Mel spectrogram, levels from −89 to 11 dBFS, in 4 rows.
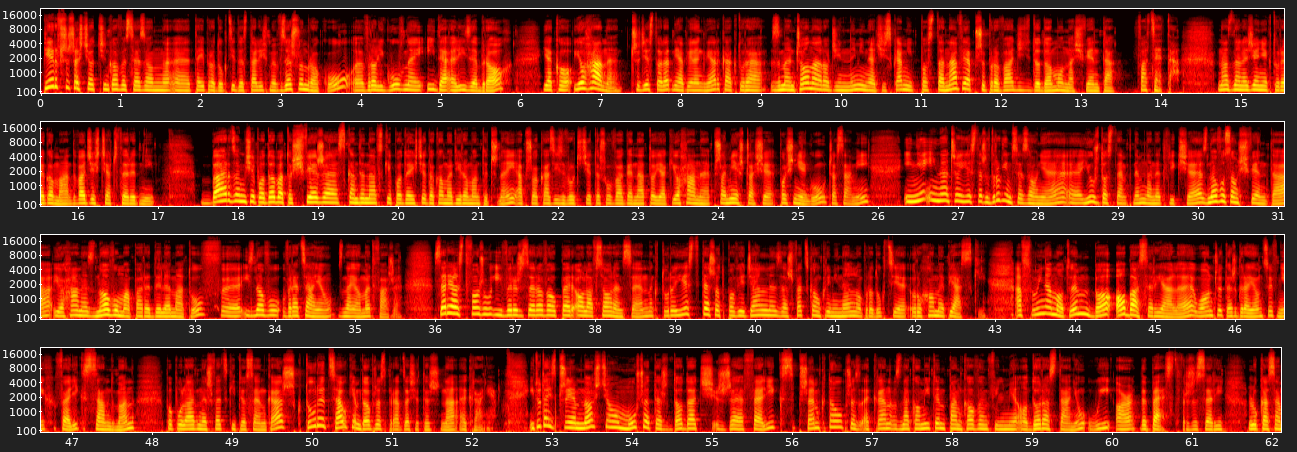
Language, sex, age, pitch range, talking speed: Polish, female, 30-49, 170-225 Hz, 150 wpm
